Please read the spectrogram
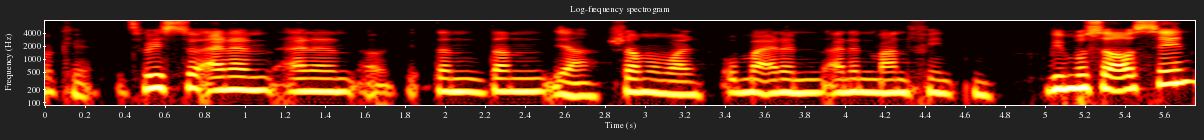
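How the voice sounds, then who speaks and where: A plain, everyday voice comes through with ordinary pitch variation. The sound is dry and close, with no echo. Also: woman, fairly low pitch for a woman, moderate pace. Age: 50s. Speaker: podcast host. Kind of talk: casual chat.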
